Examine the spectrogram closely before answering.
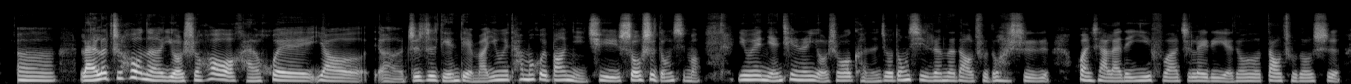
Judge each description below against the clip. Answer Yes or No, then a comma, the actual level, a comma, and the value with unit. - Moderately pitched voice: Yes, medium, 180 Hz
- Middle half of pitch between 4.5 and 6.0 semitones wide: No, average, 3.5 semitones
